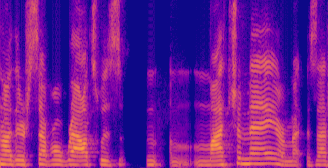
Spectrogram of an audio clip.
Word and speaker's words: Machame: Was Machame, or is that how you Yep, pronounce it? Just the Machame.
